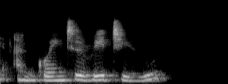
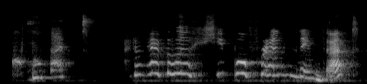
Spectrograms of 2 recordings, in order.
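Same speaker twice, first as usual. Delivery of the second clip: high hushed protest; embarrassed; 12 semitones higher, 8 dB quieter than usual. Pretend. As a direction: squeak out an embarrassed denial.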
